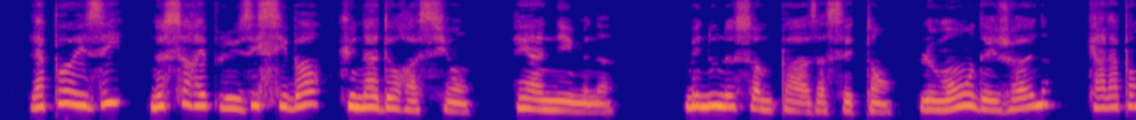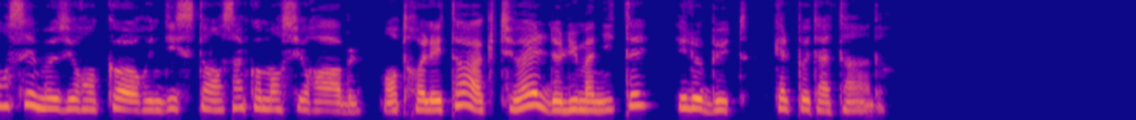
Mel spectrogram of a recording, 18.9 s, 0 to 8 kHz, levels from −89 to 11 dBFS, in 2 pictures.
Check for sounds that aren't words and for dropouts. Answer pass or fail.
pass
